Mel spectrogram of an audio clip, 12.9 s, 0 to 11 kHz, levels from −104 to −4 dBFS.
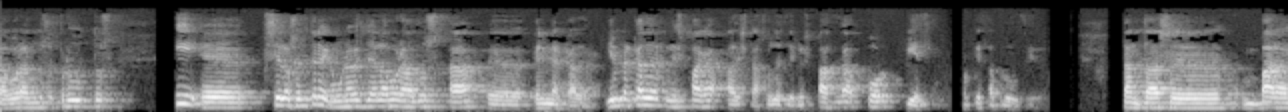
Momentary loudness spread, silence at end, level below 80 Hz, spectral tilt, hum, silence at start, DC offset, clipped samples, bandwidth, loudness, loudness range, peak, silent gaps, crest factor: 12 LU; 0 s; -60 dBFS; -7 dB/octave; none; 0 s; under 0.1%; under 0.1%; 7.6 kHz; -17 LUFS; 7 LU; -2 dBFS; 1.55-1.73 s, 9.50-9.60 s, 10.49-10.77 s, 11.08-11.21 s; 16 dB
